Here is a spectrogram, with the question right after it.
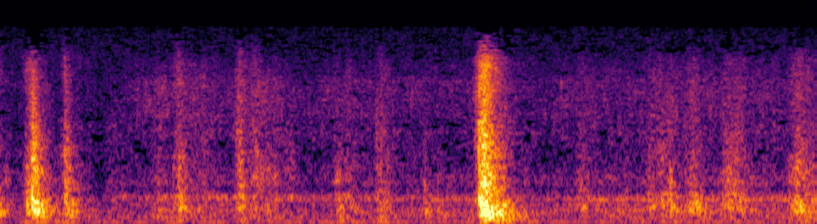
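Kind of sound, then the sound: household object, door opening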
